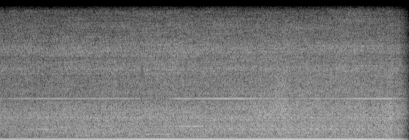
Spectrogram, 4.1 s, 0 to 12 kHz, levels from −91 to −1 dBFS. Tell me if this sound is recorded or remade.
recorded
